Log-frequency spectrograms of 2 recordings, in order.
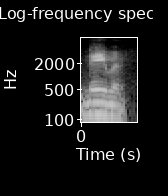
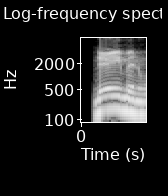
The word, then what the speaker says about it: Naaman: I believe that's how you pronounce it, Naaman.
